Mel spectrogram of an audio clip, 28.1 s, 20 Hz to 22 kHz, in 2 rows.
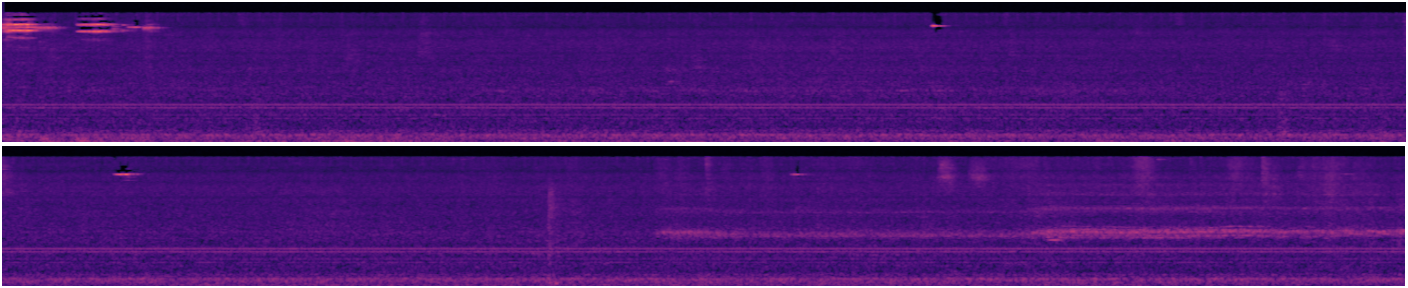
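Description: Cabin sound of a class 710 electric multiple unit on the move: a steady low rumble with a faint steady hum. About twenty seconds in, a high squeal sets in and holds.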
